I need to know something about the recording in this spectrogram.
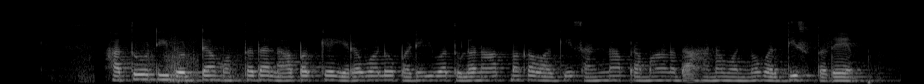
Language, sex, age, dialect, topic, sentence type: Kannada, female, 18-24, Coastal/Dakshin, banking, statement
